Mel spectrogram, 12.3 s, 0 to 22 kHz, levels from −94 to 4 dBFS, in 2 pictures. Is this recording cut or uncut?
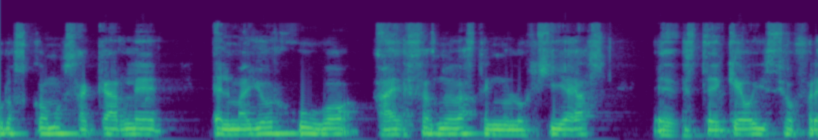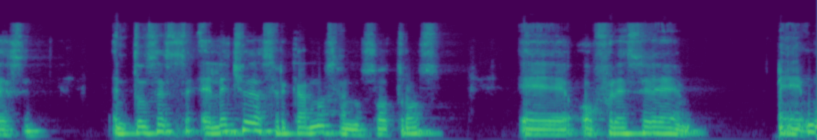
uncut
